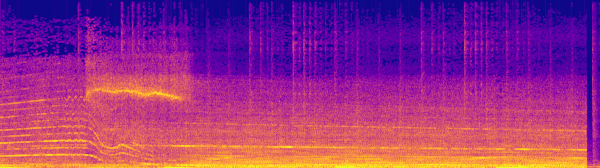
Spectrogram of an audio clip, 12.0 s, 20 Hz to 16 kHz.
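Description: Car engine run hard on a chassis dynamometer, revving up to near 6,000 rpm, then coming off the throttle about two seconds in, its pitch falling away as the dyno rollers coast down. A low thump recurs about every three seconds.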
